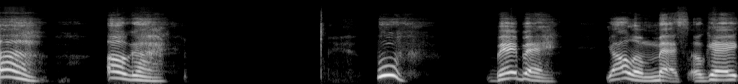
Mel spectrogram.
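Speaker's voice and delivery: slow, winded, out-of-breath breath-catching voice. Recovering from a choking fit while talking to viewers: catching breath after choking. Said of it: "I'm over here trying to get my breath".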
